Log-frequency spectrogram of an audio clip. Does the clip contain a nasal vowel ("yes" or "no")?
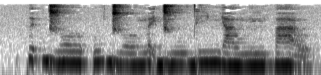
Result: yes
